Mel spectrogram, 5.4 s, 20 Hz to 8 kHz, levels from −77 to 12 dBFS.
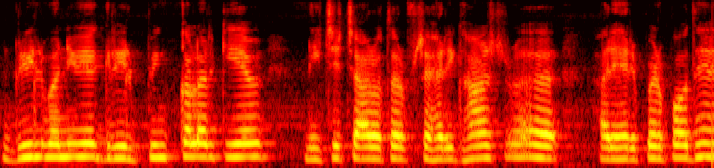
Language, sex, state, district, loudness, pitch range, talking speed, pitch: Hindi, female, Haryana, Charkhi Dadri, -16 LUFS, 200-230 Hz, 200 wpm, 215 Hz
